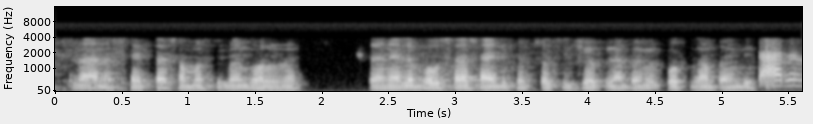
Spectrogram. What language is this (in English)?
Odia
